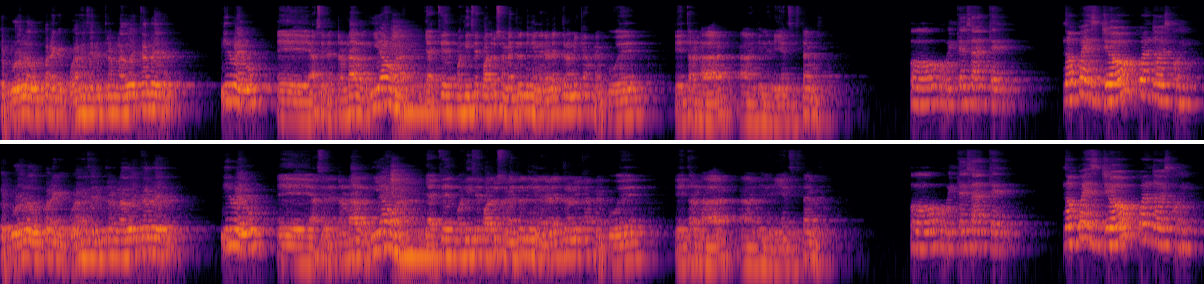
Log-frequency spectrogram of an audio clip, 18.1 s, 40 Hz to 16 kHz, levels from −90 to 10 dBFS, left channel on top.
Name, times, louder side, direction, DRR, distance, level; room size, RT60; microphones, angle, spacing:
voice 1, 0.0-2.6 3.3-9.6 10.1-12.3, left 1 dB, 50° left, 1 dB, 0.4 m, -28 dB
Guitar, 5.8-7.5, right 3 dB, 90° right, 0.8 m, -31 dB
voice 2, 13.7-15.1 15.9-17.8, left 2 dB, 5° left, -6 dB, 0.7 m, -26 dB
3.7 x 2.1 x 2.6 m, 1.0 s
head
